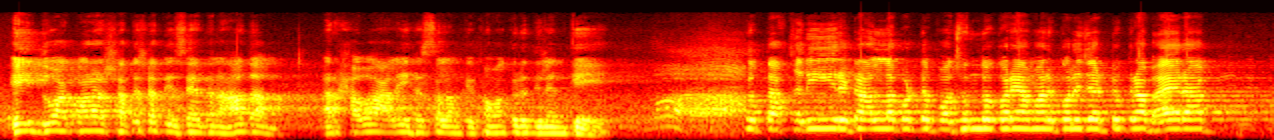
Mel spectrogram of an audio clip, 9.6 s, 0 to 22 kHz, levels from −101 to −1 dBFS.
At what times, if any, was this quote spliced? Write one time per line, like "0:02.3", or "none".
0:05.5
